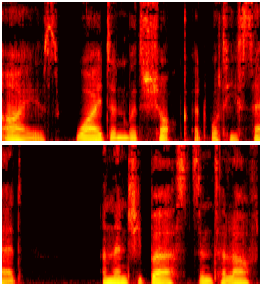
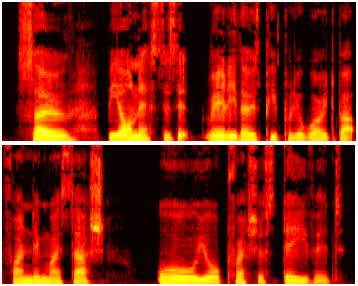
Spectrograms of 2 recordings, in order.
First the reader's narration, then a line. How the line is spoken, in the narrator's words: sighs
